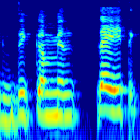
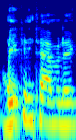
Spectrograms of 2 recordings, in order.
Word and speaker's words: Decontaminate: and I will check decommentate colors. I don't know why I always mispronounce this. Yeah, you got it pretty close. Decontaminate colors.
